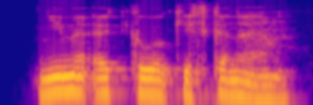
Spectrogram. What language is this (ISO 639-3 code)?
bak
